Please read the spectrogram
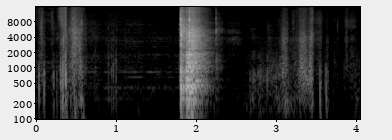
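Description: Grundig 4017 Stereo radio giving short bursts of crackle and static, several in a row with the loudest about two seconds in.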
